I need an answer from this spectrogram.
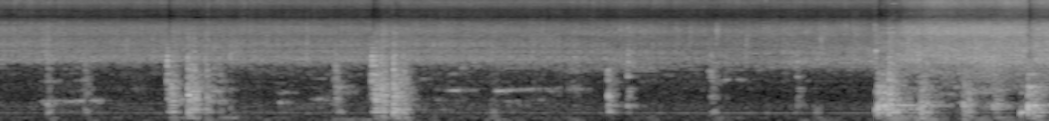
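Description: Chopped tomatoes sizzling as they fry in hot oil and ghee in a metal pot, with a metal slotted spoon knocking and scraping against the pot as they are stirred. The sizzle grows louder near the end.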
